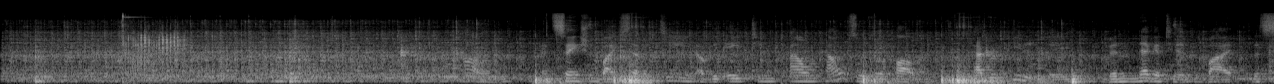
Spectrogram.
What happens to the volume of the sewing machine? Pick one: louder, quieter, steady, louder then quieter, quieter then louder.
quieter.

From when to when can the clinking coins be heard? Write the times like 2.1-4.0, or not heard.
1.2-1.9, 5.3-6.6, 8.6-10.8.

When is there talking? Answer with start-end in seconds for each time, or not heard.
4.6-12.7.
